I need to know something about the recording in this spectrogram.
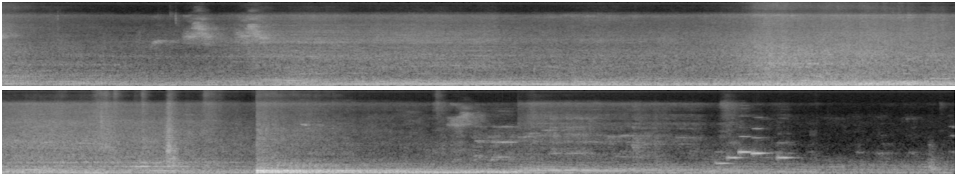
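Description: A rooster crowing in the background over a steady low hum, with a few clicks and a sudden thump about two-thirds of the way through.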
